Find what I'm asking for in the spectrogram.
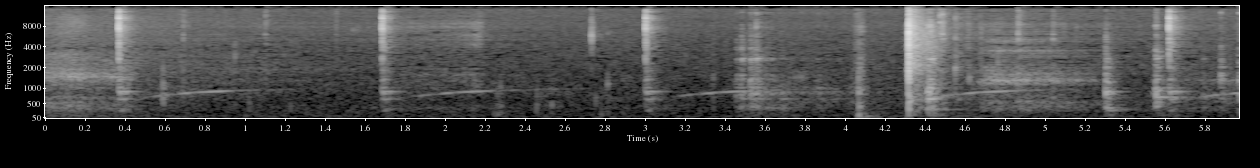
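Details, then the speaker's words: Repaired Gallagher M1800 electric fence charger, terminals bridged with a screwdriver gap: sharp, bright cracks about every 1.25 seconds, each pulse snapping cleanly; loud, nice bright heavy spark, healthy output after repair. "so see how how that's loud enough I mean it's nice spark not shoots a spark that big nice bright heavy spark"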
